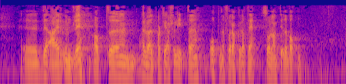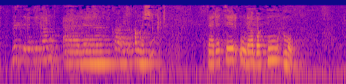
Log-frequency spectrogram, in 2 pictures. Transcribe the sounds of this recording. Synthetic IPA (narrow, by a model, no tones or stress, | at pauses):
d̪ɛ̰ʔæɾʉnd̪əlɪɑ̰t̪ | ɑ̰ɾbæɪd̪əpʰɑʈʰiːəæʂɔliːt̪əʔoːpnəfɔɾɑkːʉɾʔɑt̪̚d̪ɛsɔlɑŋt̪ɪ̰d̪ɛbɑt̪ːn̩ | nɛst̪əɾɛpɾɪk̪ɑnt̪æɾkʰɑːɾɪlɑnːəʂn̩ | d̪̥æɾɛt̪ʰəɾuːɽɑbɔʈɳ̩muː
